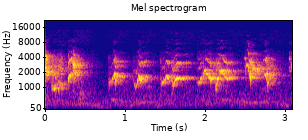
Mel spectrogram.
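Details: Excited canary of the Slavujar type, Belgrade, Serbia, 2016, giving short bursts of rising and falling whistled slurs, each about half a second long, separated by brief pauses.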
